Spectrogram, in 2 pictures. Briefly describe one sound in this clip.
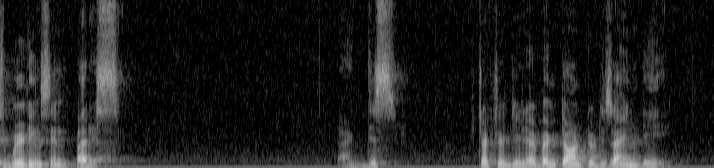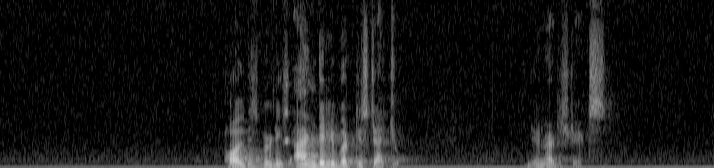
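An elderly man speaks calmly into a microphone, in bursts with pauses.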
